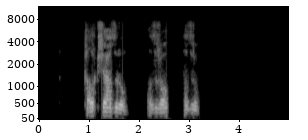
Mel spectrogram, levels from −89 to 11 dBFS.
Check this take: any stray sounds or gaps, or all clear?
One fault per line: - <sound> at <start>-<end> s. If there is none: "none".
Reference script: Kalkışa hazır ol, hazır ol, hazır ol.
none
